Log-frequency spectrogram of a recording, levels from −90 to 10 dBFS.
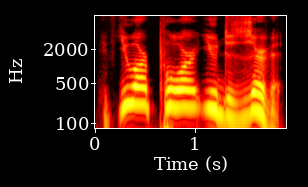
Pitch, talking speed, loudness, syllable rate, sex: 170 Hz, 220 wpm, -17 LUFS, 5.7 syllables/s, male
